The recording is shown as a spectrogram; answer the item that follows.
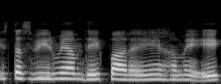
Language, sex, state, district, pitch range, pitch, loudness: Hindi, female, Bihar, Vaishali, 220-260 Hz, 235 Hz, -15 LUFS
